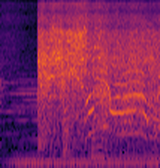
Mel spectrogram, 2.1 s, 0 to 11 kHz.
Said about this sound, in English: Hands break through the glass, drag Mike into the darkness of his closet, and that ends our movie. 1977's Phantasm.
